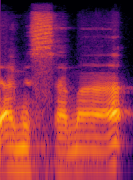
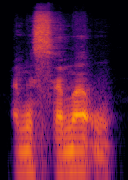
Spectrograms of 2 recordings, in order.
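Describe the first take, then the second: First: The phrase ends abruptly on a consonant. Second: The phrase ends with a final u vowel. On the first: The reader stops at this word. "Kalau berhenti" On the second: The reading continues without stopping. "Itu kan aslinya amis sama'u ya"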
